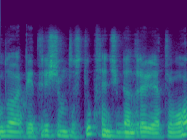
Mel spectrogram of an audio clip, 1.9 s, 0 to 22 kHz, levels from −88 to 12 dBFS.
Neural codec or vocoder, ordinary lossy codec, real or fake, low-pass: codec, 24 kHz, 1 kbps, SNAC; Opus, 64 kbps; fake; 10.8 kHz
